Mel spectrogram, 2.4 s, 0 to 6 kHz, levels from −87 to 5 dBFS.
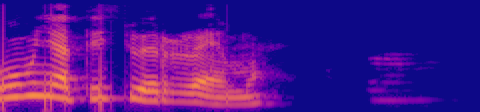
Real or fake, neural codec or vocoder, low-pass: real; none; 5.4 kHz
